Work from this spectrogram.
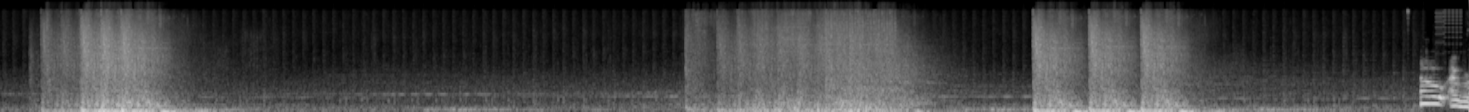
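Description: Bursts of video game gunfire in Mass Effect come in three loud, dense volleys separated by quieter stretches, with a low hum and people talking lightly in between.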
